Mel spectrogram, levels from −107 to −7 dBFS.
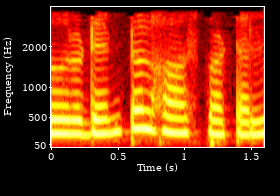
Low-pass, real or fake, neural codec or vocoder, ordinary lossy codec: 3.6 kHz; real; none; MP3, 32 kbps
